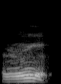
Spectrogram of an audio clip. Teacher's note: R is the vowel where you keep the tongue up, and the tongue should not touch, but it should vibrate there.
